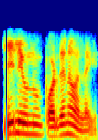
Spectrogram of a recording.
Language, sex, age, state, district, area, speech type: Nepali, male, 18-30, West Bengal, Kalimpong, rural, conversation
